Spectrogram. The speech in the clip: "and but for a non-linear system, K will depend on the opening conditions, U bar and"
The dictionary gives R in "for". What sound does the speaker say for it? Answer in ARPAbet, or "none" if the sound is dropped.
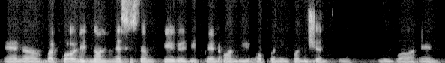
L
